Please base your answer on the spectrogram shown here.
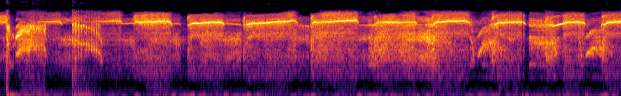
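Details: Swiftlets' roosting call meant to make the birds feel safe, with sounds from young to adult birds: long, almost continuous raspy buzzing bursts with a thin high whistle running through them, separated by brief gaps.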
